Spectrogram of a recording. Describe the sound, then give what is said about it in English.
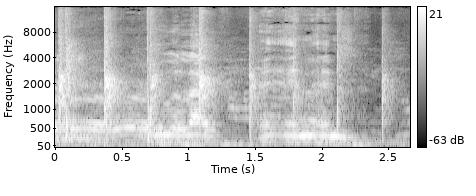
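Steady hand claps, about seven sharp slaps at an even, quick beat, with a voice sounding continuously underneath them. “Clapping for the new generation.”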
